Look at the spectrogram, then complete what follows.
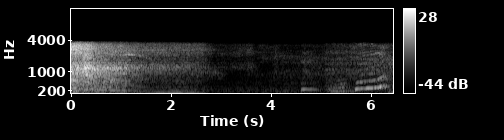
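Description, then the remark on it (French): A loud, forceful roaring exhale with a low growl, a yoga lion breath done from the belly with the mouth wide open and tongue out after a big inhale, runs for about two and a half seconds, then fades into quiet before brief vocal sounds rise in pitch. “On va prendre une grande inspiration. Et on rugit.”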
